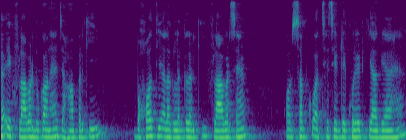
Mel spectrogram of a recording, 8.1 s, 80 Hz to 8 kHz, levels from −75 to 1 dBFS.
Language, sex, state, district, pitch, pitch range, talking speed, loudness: Hindi, male, Uttar Pradesh, Etah, 155 Hz, 150-170 Hz, 185 wpm, -24 LUFS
